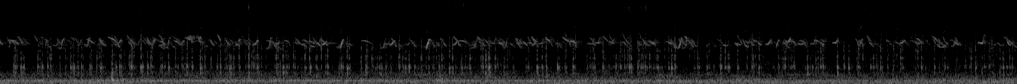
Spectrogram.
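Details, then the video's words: Many baby chicks chirping continuously, thin high peeps crowding together throughout, accompanied by a persistent low hum. "Baby "Chicks Chirping" Sound"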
